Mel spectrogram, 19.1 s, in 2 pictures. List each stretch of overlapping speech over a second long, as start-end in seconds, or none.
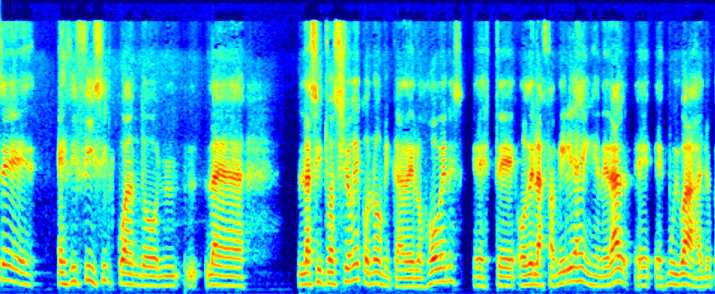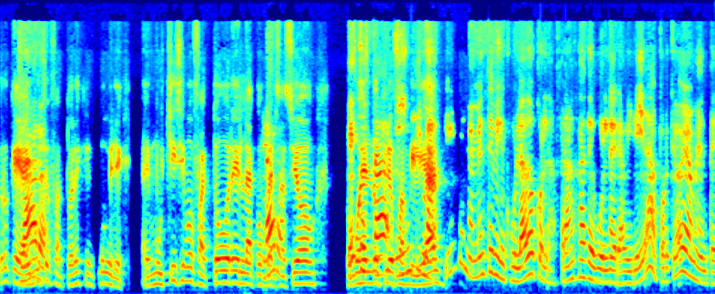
14.2-15.5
